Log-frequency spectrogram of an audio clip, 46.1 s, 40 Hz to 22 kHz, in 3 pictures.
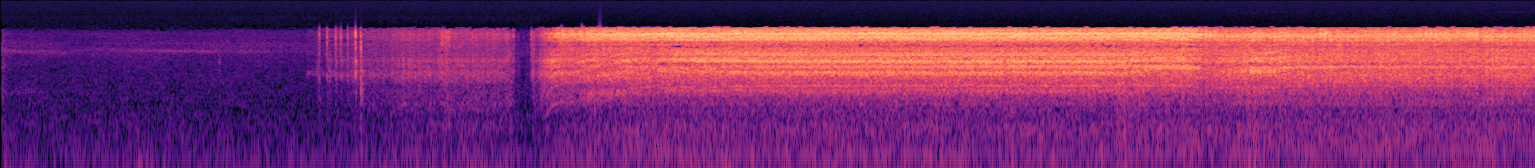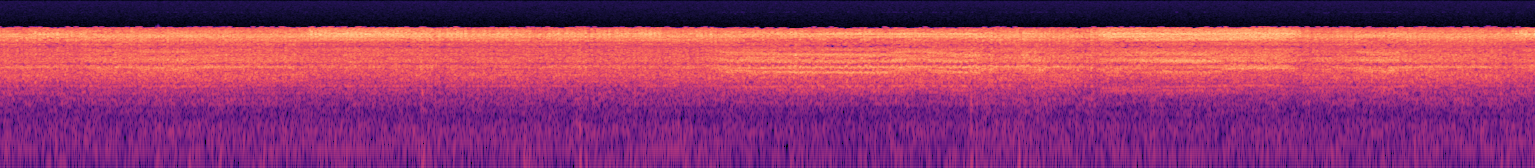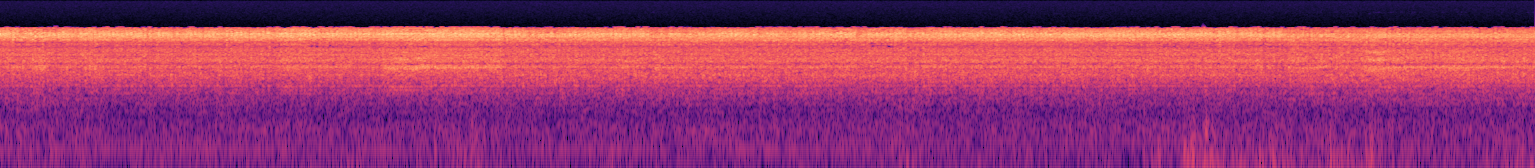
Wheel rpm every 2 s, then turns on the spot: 0, 0, 50, 200, 210, 220, 220, 230, 230, 230, 230, 220, 220, 220, 220, 230, 230, 230, 230, 230, 230, 230, 230.
none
